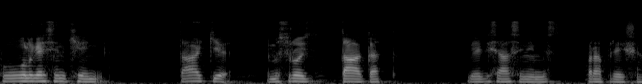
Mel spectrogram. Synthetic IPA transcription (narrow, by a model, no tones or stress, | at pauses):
pʰuːlɡɐsʲinkʰeːnʲ | t̪aːkʲimɪsɾoːd͡ʒt̪aːkɐt̪ | beːɡʃʲaːsinimɪspɾɐpɾeːʃɐn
